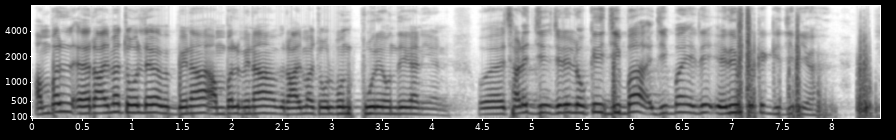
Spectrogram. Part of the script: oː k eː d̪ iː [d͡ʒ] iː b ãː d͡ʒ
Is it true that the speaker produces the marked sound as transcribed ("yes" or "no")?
yes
